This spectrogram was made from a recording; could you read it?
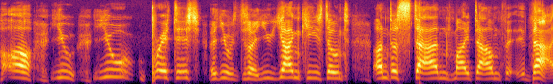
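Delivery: loud, shrill, very high, terrible fake British accent. Describing Foxy Grandpa, the speaker imitates his terrible British accent. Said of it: "he does this terrible British accent".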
